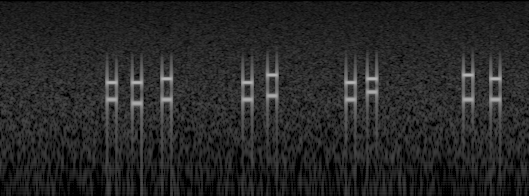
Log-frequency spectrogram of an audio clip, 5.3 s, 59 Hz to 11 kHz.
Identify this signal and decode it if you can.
DTMF, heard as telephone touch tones, dialled by hand, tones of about 90 ms. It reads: 415 49 40 65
